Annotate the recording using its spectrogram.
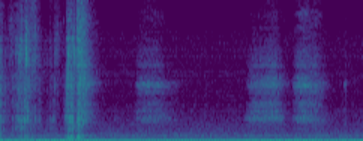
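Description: Squeeze tube of pollock roe (myeongran) being squeezed out through its nozzle: about four short hissing, sputtering spurts of air and paste, over a steady low hum.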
